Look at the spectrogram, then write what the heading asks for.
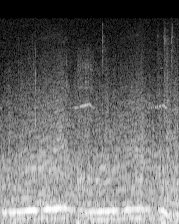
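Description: Ferrari race car in a racing video game at Watkins Glen, its engine droning steadily and loudly throughout with a slight rise and fall in pitch, as if cruising or holding a line.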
